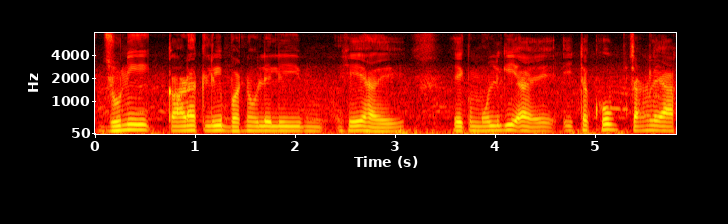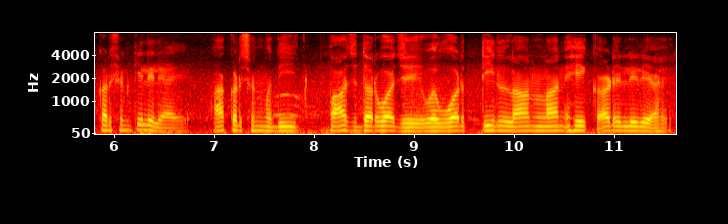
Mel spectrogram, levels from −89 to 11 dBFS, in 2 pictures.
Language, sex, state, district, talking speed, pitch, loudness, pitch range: Marathi, male, Maharashtra, Chandrapur, 130 wpm, 130 Hz, -21 LUFS, 125-135 Hz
